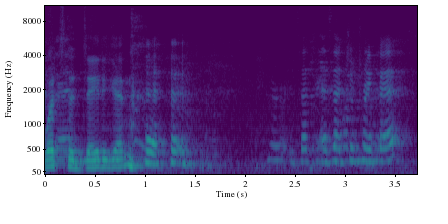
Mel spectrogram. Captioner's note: laughs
